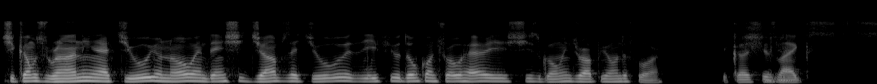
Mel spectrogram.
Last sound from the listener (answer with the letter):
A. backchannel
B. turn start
A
